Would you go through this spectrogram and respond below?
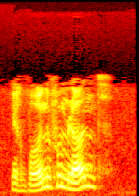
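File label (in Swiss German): "wohn uf m land", Alsatian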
